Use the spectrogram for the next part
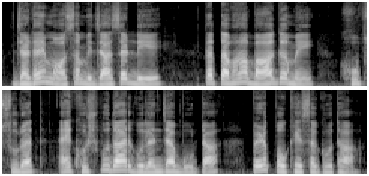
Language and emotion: Sindhi, neutral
